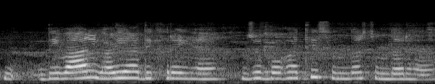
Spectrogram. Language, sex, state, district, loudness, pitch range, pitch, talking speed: Hindi, female, Bihar, West Champaran, -17 LUFS, 260-285 Hz, 275 Hz, 140 wpm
